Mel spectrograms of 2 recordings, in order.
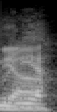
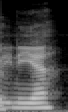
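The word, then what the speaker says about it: Škriniar: Skriniar. That'll do. Skriniar.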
